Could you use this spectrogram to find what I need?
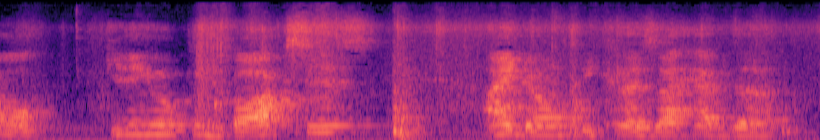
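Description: Cardboard flaps rustle and creak as a box is opened.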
